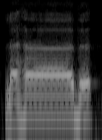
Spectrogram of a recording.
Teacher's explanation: نقف عليها لهاد من غير ياء في آخرها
